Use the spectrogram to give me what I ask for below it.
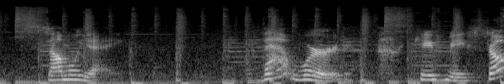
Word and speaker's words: sommelier: Just don't pronounce the R and you'll be way ahead of a lot of other people.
